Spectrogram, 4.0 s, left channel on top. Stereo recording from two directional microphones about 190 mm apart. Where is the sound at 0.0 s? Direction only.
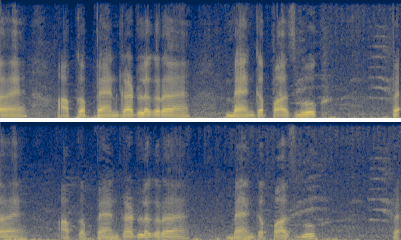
50° left (ahead or behind).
